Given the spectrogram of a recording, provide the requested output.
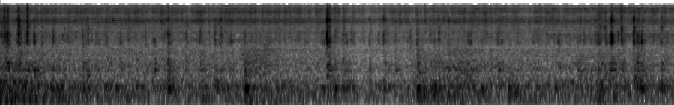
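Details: Beretta bithermic boiler (no plate exchanger) heating hot water: irregular crackling ticks and sharp pops over a low rumble from the top, probably water boiling in a limescale-clogged exchanger; stops once hot water is closed; fix is acid descaling.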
